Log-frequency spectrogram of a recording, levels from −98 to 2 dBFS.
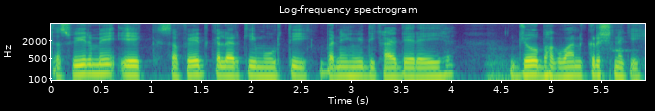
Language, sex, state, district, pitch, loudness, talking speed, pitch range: Hindi, male, Jharkhand, Ranchi, 130 Hz, -15 LUFS, 180 wpm, 120-140 Hz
